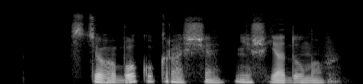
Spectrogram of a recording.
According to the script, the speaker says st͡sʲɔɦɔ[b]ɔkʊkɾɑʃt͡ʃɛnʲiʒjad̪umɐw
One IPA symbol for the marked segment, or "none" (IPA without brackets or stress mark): b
